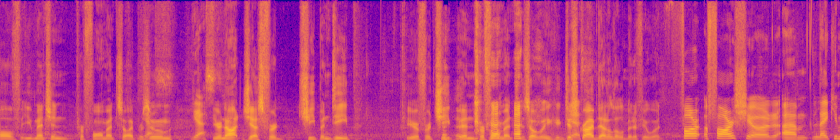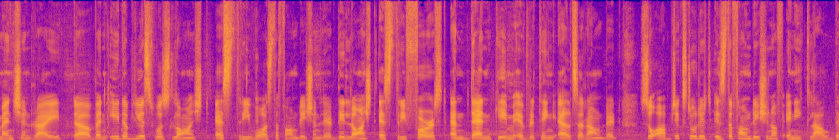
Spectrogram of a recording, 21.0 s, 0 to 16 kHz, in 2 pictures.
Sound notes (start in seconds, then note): 5.8 laughing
